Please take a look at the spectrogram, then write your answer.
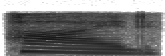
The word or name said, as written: Hyde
